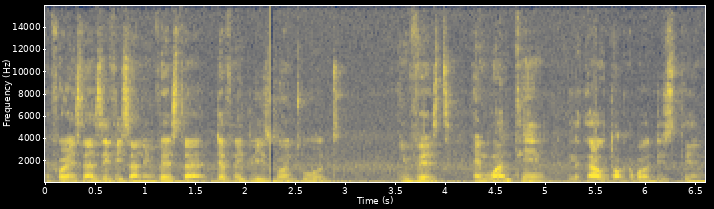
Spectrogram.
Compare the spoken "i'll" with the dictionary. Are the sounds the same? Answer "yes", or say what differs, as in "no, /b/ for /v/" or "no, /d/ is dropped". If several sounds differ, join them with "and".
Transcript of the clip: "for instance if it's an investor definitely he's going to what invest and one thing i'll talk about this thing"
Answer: no, /w/ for /l/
